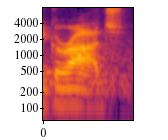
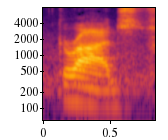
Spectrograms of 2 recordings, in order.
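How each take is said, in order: First: Said in the usual way. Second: Garage drawn out very slowly in her own accent; showing off her accent. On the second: Shown as a demonstration. For fans who love her accent, garage said slowly on purpose. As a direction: say garage slowly so every sound shows. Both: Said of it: "you guys love it when I say garage".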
